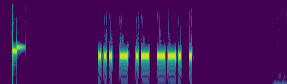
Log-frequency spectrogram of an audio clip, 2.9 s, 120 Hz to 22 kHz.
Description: Morse code, heard as a keyed tone, about 44 wpm, 700 Hz. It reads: STAGE
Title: Sentences from Top 1200 Words - New Word Drill - 45wpm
